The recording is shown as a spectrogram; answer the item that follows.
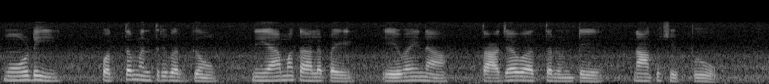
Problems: constant background noise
